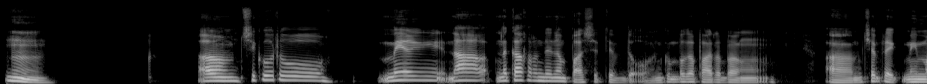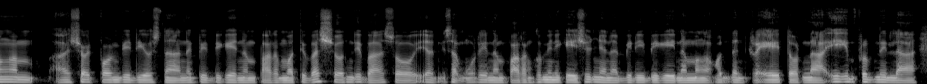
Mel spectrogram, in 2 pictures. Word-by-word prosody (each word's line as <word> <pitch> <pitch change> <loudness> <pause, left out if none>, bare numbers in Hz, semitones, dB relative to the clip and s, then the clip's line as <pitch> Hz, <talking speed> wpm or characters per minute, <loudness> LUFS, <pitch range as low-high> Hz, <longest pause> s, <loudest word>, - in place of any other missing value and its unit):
Mm. 120 - +4 1.5
Um, 165 0 +5
siguro 195 -1 -1 0.5
may 195 +2 +2
na 185 +1 +3
nagkakaroon 180 +1 +1
din 165 -1 0
ng 150 -2 -1
positive 110 -2 -4
doon. 90 +1 -8
Kumbaga 125 +2 -2
para 110 -2 -1
bang, 100 -2 -2 0.7
um, 100 -1 0
siyempre 135 -5 0
may 120 +2 +2
mga, 115 -3 +1 0.2
ah, 105 0 -4
short-form 105 -1 -1
videos 105 -1 -1
na 100 -2 +1
nagbibigay 100 0 -1
ng 100 -1 0
parang 95 +1 -2
motibasyon, 110 +2 +1
'di 115 - -1
ba? 100 0 -1
So, 95 -3 -1
'yan, 105 -3 -3
isang - - -4
uri 105 +1 -2
ng 100 -1 0
parang 95 +2 0
communication 105 +1 +1
'yan 100 -1 +2
na 95 - -1
binibigay 100 0 +1
ng 95 0 +2
mga 95 -1 +2
content 100 -1 -2
creator 105 -1 +1
na 100 -2 +2
i-improve 125 -3 0
nila 100 -4 +2
105 Hz, 140 wpm, -25 LUFS, 100-125 Hz, 1.5 s, Um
